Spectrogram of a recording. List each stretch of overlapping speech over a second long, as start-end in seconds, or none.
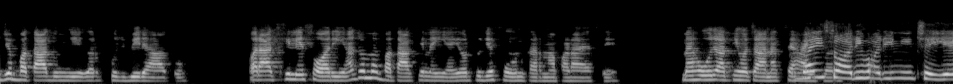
none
